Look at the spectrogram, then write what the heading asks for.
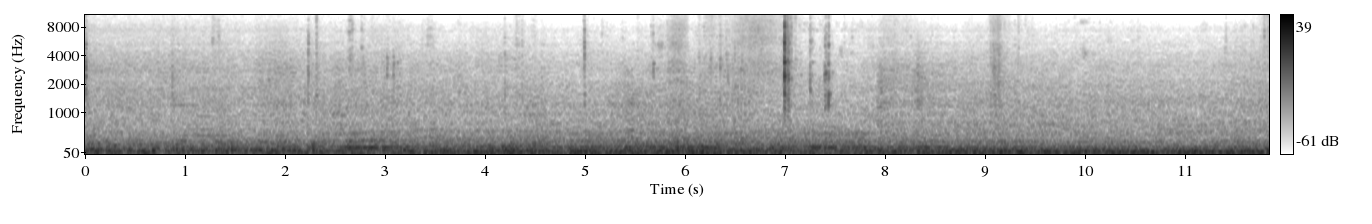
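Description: Car engines running with a steady low rumble, with a few faint clicks.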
